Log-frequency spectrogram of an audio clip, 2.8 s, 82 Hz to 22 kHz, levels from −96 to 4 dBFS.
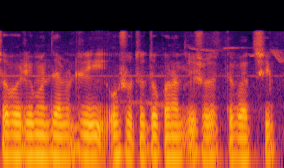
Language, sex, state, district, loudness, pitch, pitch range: Bengali, male, Tripura, West Tripura, -17 LUFS, 120 Hz, 120-125 Hz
